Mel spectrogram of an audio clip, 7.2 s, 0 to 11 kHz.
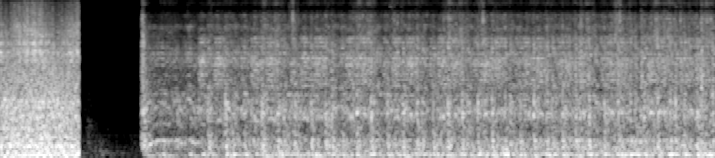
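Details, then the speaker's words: Volvo 164 with B30 engine, first start since 1994 after a cooling flush, cleaning and oil change: short crank, then an even, steady idle with no knock or tick; sounds healthy. "yes and it didn't have a knocky sound either no she sounds fine she sounds really healthy"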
